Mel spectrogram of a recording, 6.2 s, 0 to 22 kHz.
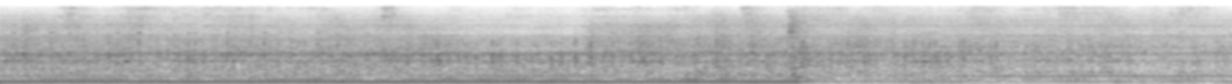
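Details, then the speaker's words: Homemade hobbing spindle, big bevel gears under power: a low gear hum, and the whine smooths after the spacing is increased 10 thou to 2.422, so the spindle carrier needs mounting up 10 thou; normal gear mesh. "it's making just a little bit of a rattle sound and I'm not going to try to measure the Lash it's uh it's pretty small"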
